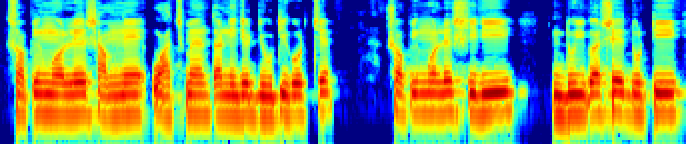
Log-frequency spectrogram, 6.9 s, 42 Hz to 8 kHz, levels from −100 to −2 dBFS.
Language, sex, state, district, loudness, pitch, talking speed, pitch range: Bengali, male, West Bengal, Dakshin Dinajpur, -16 LUFS, 135 Hz, 150 wpm, 130-135 Hz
